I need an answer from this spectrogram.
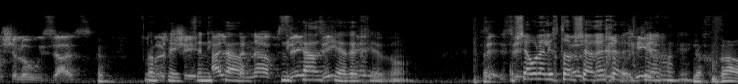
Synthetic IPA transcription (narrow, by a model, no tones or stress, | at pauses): ʃelouzazk | okejʃeniklaʁnanikaʁkiaʁeχevo̰ | efʃaʁulajliχt̪o̞vʃeaʁeχevkenokejneχza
